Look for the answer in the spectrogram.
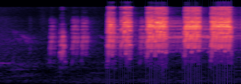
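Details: Harsh, grating chatter from an agitated grey-cheeked bulbul (cucak jenggot), whose song serves to provoke other birds to sing: a few short buzzy notes, then loud, broad rasping bursts growing longer and louder.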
